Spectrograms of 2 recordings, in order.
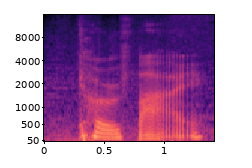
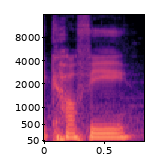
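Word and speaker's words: Ko-fi: Kofi. Some people say coffee kofi, but I like to pronounce it like loi or wifi because it's got a dash in the middle.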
